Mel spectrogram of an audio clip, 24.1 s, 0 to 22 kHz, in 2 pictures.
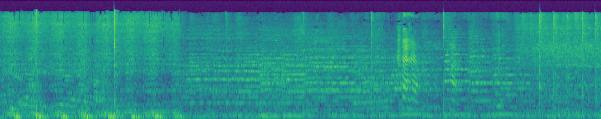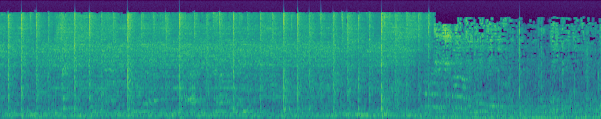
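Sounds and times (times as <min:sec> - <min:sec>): background music: 0:00.0 - 0:24.0.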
